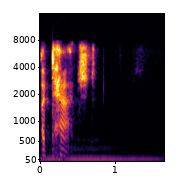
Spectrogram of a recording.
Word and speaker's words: attached: the other sounds so notice this is a d sound okay but this is a t because it ends in a ch okay so this word here is attached attached good good one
